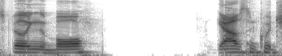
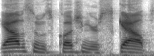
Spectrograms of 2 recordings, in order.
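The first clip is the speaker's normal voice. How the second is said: usual speaking voice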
